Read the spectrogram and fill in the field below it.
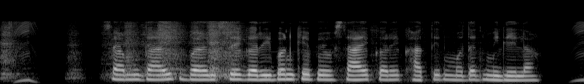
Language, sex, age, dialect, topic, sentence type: Bhojpuri, female, 18-24, Western, banking, statement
